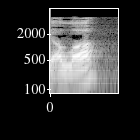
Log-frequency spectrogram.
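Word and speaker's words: الله: The rule is that whenever there's a fatta or dhamma before the word Allah, then it's pronounced heavy with tafkhim. You say Allah, like we said in Surah An-Nasr, إِذَا جَاءَ نَصْرُ اللَّهِ.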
